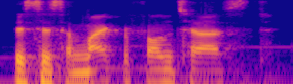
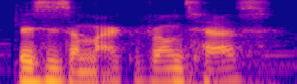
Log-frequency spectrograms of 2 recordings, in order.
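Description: First: The transmitter is two meters from the receiver. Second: The transmitter is five meters from the receiver. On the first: "I'm currently now 2 meters away from the receiver or the camera" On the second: "about 4.8 meters or to 5 meters away from the camera"

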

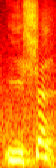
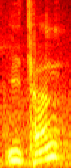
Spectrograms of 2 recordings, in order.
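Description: First: The second syllable is pronounced sheng. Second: The second syllable is pronounced cheng. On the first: The speaker calls it right. "我读以圣才真高明" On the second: The speaker calls it wrong. "我看一百个人都要读以诚"

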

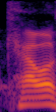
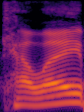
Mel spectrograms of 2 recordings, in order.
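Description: First: The name is said the local way. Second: The name is said the non-local way. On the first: Locals say it this way. The speaker calls it right. "Calais is how they pronounce it" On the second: Outsiders might say it this way. The speaker calls it wrong. "Not Calais"

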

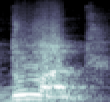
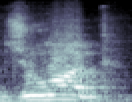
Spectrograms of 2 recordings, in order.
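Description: First: It starts with a plain d sound. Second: It starts with a z sound. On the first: "দুয়াদ হবে না, এটা ভুল" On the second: "জুয়াদও হবে না"

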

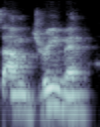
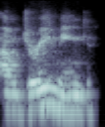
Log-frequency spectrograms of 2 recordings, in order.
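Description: First: The final g sound is dropped. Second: The final g sound is clearly pronounced. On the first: The speaker calls it right. "Ernie Bank never pronounced a G in his life" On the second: The speaker calls it wrong. "It's not I'm Dreaming"

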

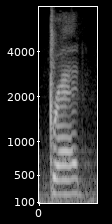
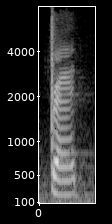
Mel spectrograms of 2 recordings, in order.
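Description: Both takes have the same delivery.

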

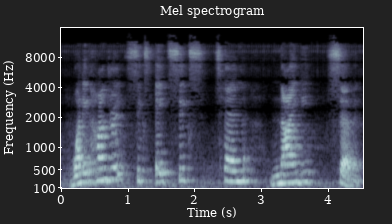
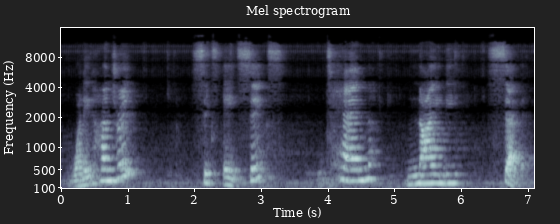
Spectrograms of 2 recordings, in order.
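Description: First: The number is said at normal speed. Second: The number is said slowly and carefully.

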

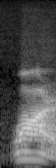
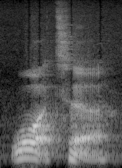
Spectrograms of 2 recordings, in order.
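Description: First: It is said in an American accent. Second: It is said in a British accent. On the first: "that's American" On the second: "British may say"

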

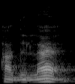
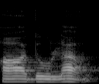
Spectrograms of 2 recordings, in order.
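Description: First: It is said in a natural reduced form. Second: Every letter is sounded out as written. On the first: The speaker calls it right. "No, it is adula" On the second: The speaker calls it wrong. "if you try to read it letter by letter, it becomes adula"

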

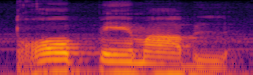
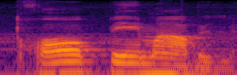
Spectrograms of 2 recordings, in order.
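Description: Both takes have the same delivery.

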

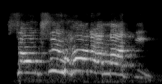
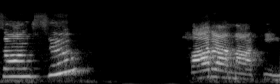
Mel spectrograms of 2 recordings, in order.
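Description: First: It is said fast, as a command. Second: It is said slowly.

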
